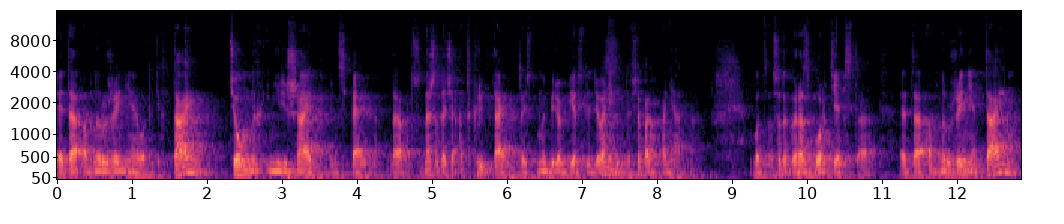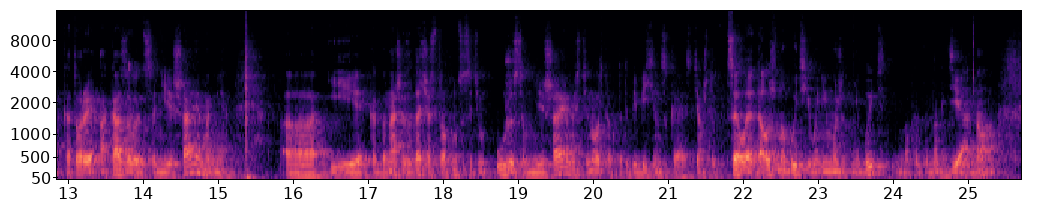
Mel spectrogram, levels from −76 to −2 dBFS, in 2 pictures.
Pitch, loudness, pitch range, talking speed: 95 Hz, -29 LUFS, 85-95 Hz, 165 wpm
